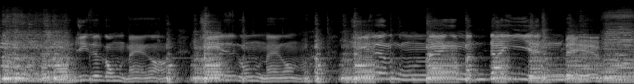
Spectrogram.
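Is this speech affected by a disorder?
No.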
